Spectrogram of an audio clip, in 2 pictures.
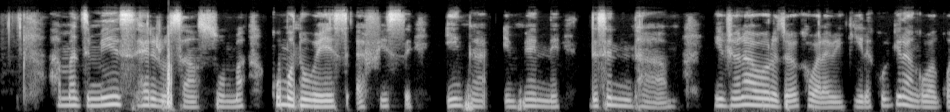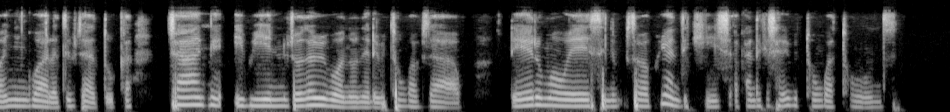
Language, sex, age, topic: Rundi, female, 18-24, agriculture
